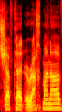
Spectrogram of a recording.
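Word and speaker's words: Shavkat Rakhmonov: pronouncing his name the right way is it chef cut rachmanav is that the right way to pronounce it yes okay i just you know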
